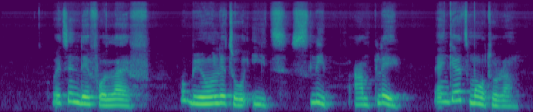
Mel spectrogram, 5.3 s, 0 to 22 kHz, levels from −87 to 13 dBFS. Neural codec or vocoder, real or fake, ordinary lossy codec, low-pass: none; real; none; none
